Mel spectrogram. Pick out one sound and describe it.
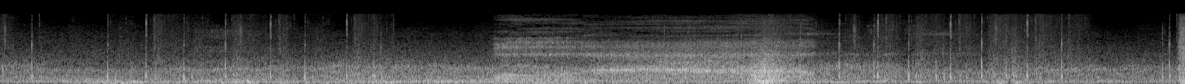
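Footsteps climb stone stairs.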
